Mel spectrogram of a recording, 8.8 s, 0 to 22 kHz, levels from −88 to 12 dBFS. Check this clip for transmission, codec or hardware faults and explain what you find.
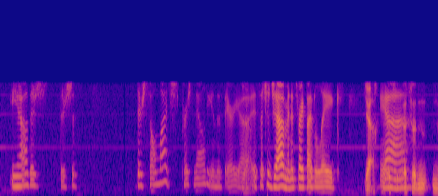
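Four faults stand out: a steady hardware whine, a clock mismatch between the two ends, the timing corrections that mismatch causes, and one brief stall.

USB whine, throughout: a fixed 1 kHz tone about 35 dB below the speech, caused by the USB bus's 1 ms frame activity leaking into the audio through power or ground.

Clock drift between sender and receiver, throughout: the sender's clock runs roughly 3% slow, so the receiver's jitter buffer keeps draining and must be padded to stay in step.

Repeated timing corrections, from 0.63 s (just after "you know") to 8.44 s: the receiver stretches the sound to 98% speed, adding roughly 150 ms in total.

Short stall from a late packet, 2.46 to 2.52 s: a packet arrived late, so the receiver held the last sound for 39 ms until it came. Nothing is lost, but that sound is briefly prolonged.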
